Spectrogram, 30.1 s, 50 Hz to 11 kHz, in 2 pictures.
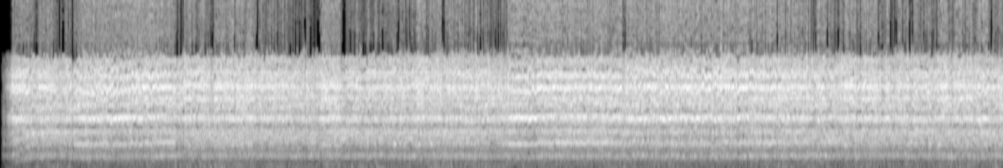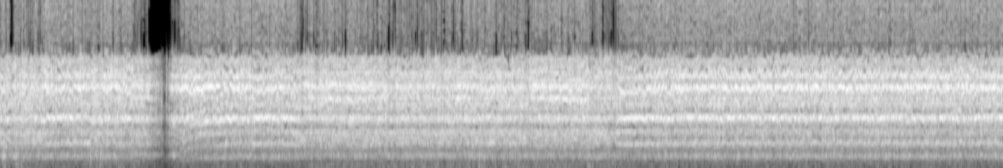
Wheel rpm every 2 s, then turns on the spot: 170, 220, 230, 230, 220, 220, 230, 220, 160, 200, 220, 230, 210, 210, 210.
none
